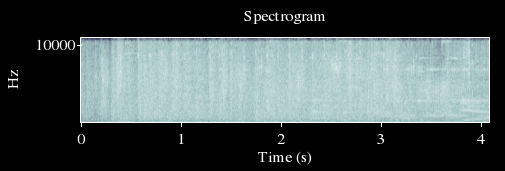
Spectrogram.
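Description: Weapon gunfire in the shooter game BlackShot comes as rapid, loud, continuous bursts of shots with crashing impacts, dense and close throughout.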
